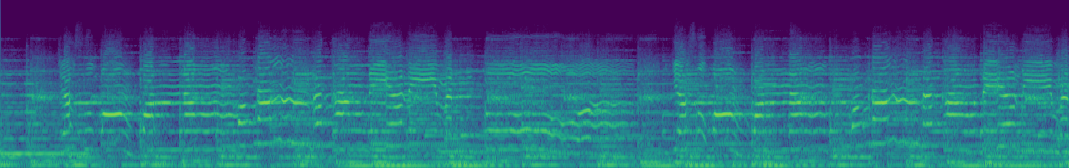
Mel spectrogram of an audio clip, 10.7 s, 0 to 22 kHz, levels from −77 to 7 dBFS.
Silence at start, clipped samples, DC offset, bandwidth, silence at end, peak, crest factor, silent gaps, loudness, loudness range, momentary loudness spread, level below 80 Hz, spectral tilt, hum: 0 s; under 0.1%; under 0.1%; 11.5 kHz; 0 s; -4 dBFS; 12 dB; none; -14 LUFS; 2 LU; 5 LU; -28 dBFS; -4.5 dB/octave; none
